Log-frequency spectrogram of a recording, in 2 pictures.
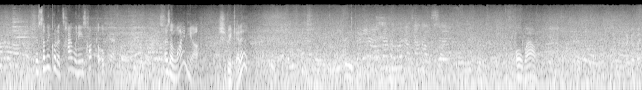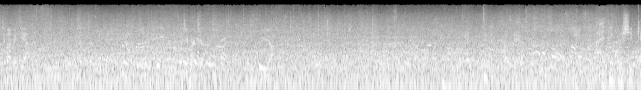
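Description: A crowd chatters and murmurs all around outdoors.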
